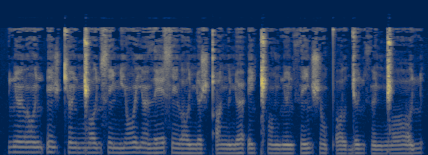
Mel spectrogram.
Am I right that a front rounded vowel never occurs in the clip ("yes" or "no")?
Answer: no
